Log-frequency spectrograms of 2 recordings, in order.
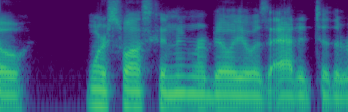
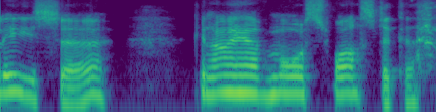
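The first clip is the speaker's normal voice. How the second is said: put-on very high, pleading, begging young boy voice; 12 semitones higher than usual. Retelling someone going up to a man with his bowl out, in an Oliver Twist impression. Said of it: "Oliver Twist going up to that that bat guy".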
